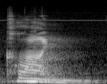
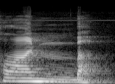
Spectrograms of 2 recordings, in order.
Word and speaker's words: climb: Ví dụ như là climb, chúng ta không đọc là climb mà đọc là climb, kết thúc một chữ m thôi.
